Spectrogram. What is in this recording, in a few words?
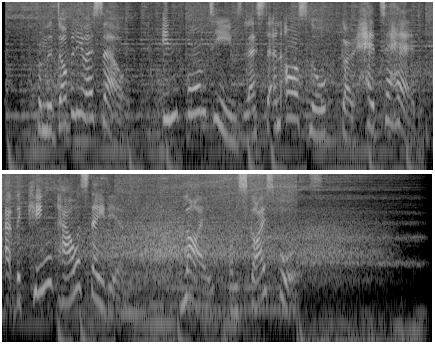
Promo; WSL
